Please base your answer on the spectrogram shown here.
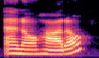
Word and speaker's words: enojado: Yo estoy enojado. Or enojada. Imagine that our jota there is a H instead of a J, and that helps the pronunciation a little bit.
